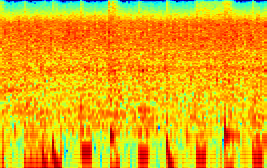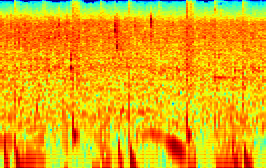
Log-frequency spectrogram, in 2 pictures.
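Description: Fish fillets sizzling as they fry in olive oil in a pan, with a sauce poured over them near the end. Background music with a bass line plays underneath.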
